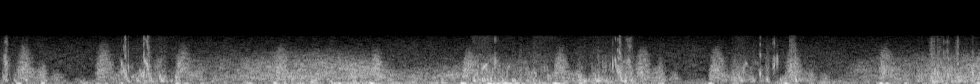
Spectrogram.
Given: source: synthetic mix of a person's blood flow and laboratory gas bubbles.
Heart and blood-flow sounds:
Doppler ultrasound of blood flow; subclavian vein
0.01-0.29 s: bubbles
1.18-1.83 s: bubbles
4.69-5.61 s: bubbles
5.77-6.40 s: bubbles
7.31-8.09 s: bubbles
9.16-9.81 s: bubbles
From the record:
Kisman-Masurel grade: 332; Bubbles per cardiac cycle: rolling drumbeat, 9 or more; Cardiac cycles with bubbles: 50 to 99%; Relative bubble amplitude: moderate (0.250 to 0.450); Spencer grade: 3 (all of the cardiac periods contain showers or single bubble signals, but not dominating or overriding the cardiac motion signals); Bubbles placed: anywhere in the cardiac cycle

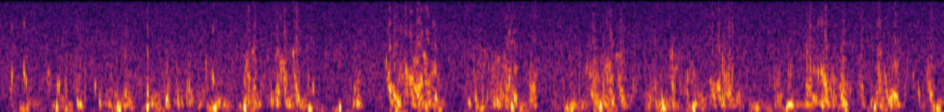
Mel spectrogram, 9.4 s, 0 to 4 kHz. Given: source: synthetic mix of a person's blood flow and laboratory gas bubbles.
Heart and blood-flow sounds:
Doppler ultrasound of blood flow; precordium
0.00-0.02 s: bubbles
0.07-0.16 s: bubbles
0.22-0.30 s: bubbles
0.46-0.89 s: bubbles
0.92-1.20 s: bubbles
1.23-1.96 s: bubbles
2.04-2.24 s: bubbles
2.42-3.18 s: bubbles
3.50-3.67 s: bubbles
3.83-4.48 s: bubbles
4.66-5.40 s: bubbles
5.83-6.37 s: bubbles
6.48-7.00 s: bubbles
7.09-7.42 s: bubbles
7.72-8.54 s: bubbles
8.57-9.36 s: bubbles
From the record:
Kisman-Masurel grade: 342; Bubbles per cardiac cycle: rolling drumbeat, 9 or more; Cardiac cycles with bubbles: 100%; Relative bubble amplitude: moderate (0.250 to 0.450); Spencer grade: 3 (all of the cardiac periods contain showers or single bubble signals, but not dominating or overriding the cardiac motion signals); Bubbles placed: anywhere in the cardiac cycle

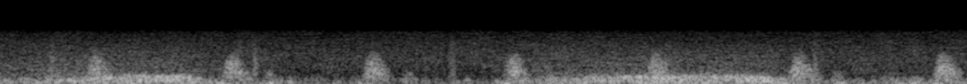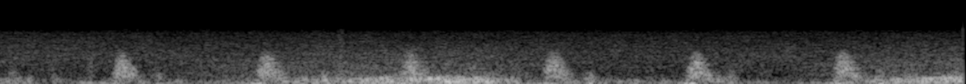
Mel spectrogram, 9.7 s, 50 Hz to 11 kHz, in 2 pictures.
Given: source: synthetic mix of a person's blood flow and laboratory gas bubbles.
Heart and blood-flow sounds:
Doppler ultrasound of blood flow; subclavian vein
no bubbles
From the record:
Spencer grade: 0 (complete lack of bubble signals)

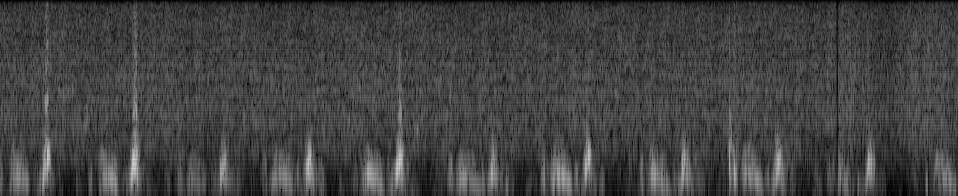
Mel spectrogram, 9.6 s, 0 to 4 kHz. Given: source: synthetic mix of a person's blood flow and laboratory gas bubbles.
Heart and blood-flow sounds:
Doppler ultrasound of blood flow; precordium
7.27-7.41 s: bubbles
From the record:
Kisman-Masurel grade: 112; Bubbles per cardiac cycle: 1 to 2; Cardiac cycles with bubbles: 1 to 10%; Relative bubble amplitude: moderate (0.250 to 0.450); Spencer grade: 1 (occasional bubble signal discernible with the cardiac motion signal, with majority of cardiac periods free of bubbles); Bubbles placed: only in the low amplitude regions of the cardiac cycle

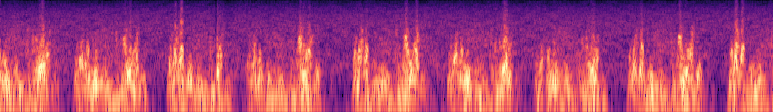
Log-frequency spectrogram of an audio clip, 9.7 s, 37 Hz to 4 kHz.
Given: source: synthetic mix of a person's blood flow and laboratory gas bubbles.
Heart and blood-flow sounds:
Doppler ultrasound of blood flow; precordium
no bubbles
From the record:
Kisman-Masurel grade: 000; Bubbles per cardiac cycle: 0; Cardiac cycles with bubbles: 0%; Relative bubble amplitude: no bubbles discernible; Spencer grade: 0 (complete lack of bubble signals)

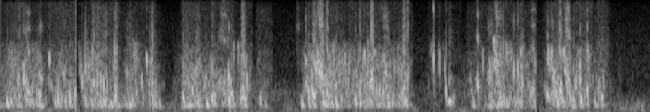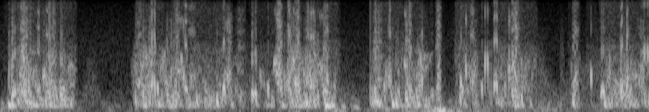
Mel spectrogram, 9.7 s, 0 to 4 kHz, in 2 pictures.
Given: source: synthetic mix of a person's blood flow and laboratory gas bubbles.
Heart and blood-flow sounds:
Doppler ultrasound of blood flow; subclavian vein
0.00-1.24 s: bubbles
1.34-2.04 s: bubbles
2.22-3.10 s: bubbles
3.21-3.45 s: bubbles
3.49-4.02 s: bubbles
4.05-4.58 s: bubbles
4.90-5.46 s: bubbles
5.85-7.44 s: bubbles
7.64-8.20 s: bubbles
8.29-8.90 s: bubbles
9.13-9.23 s: bubbles
9.27-9.75 s: bubbles
From the record:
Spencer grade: 4 (maximum detectable bubble signal sounding continuously throughout systole and diastole of every cardiac period, and overriding the amplitude of the normal cardiac signals); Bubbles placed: anywhere in the cardiac cycle

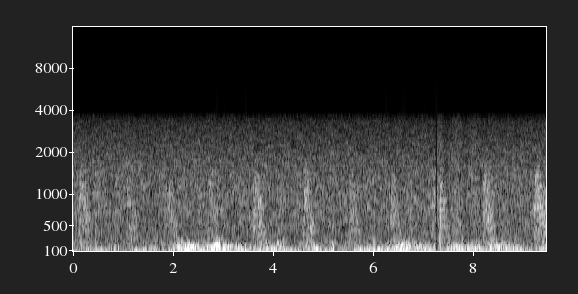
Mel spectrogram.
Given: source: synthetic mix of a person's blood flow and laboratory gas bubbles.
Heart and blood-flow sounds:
Doppler ultrasound of blood flow; subclavian vein
9.38-9.48 s: bubbles
From the record:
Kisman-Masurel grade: 212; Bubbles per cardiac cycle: several, 3 to 8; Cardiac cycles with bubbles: 1 to 10%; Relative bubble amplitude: moderate (0.250 to 0.450); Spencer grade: 1 (occasional bubble signal discernible with the cardiac motion signal, with majority of cardiac periods free of bubbles); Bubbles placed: anywhere in the cardiac cycle

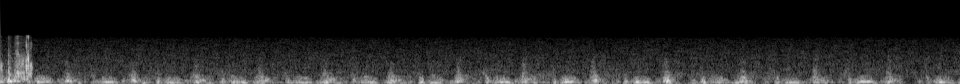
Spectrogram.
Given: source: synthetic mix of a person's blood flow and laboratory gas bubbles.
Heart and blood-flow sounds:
Doppler ultrasound of blood flow; precordium
0.00-0.34 s: bubbles
From the record:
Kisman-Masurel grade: 213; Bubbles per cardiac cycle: several, 3 to 8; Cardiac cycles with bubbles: 1 to 10%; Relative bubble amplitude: loud (0.450 to 0.775); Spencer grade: 1 (occasional bubble signal discernible with the cardiac motion signal, with majority of cardiac periods free of bubbles); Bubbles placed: anywhere in the cardiac cycle

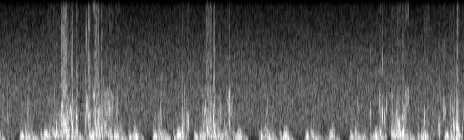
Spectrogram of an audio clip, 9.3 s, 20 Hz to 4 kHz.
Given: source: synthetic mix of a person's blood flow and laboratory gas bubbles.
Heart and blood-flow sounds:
Doppler ultrasound of blood flow; precordium
0.94-1.59 s: bubbles
1.65-2.40 s: bubbles
3.58-3.81 s: bubbles
4.04-4.68 s: bubbles
7.39-7.45 s: bubbles
7.55-7.77 s: bubbles
7.79-8.19 s: bubbles
8.45-8.59 s: bubbles
8.75-8.81 s: bubbles
8.85-8.93 s: bubbles
8.97-9.29 s: bubbles
From the record:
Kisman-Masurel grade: 333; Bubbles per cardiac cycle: rolling drumbeat, 9 or more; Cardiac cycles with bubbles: 50 to 99%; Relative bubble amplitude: loud (0.450 to 0.775); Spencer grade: 3 (all of the cardiac periods contain showers or single bubble signals, but not dominating or overriding the cardiac motion signals); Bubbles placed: anywhere in the cardiac cycle

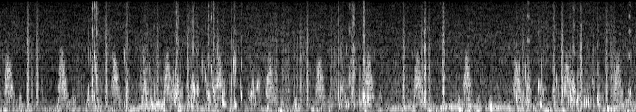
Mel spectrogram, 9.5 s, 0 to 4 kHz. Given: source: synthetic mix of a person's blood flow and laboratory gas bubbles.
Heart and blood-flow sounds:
Doppler ultrasound of blood flow; subclavian vein
1.28-1.55 s: bubbles
1.83-1.97 s: bubbles
2.09-2.39 s: bubbles
2.45-2.51 s: bubbles
2.55-3.27 s: bubbles
3.30-3.67 s: bubbles
3.70-3.94 s: bubbles
5.01-5.61 s: bubbles
7.71-8.21 s: bubbles
8.28-8.41 s: bubbles
8.49-9.09 s: bubbles
9.21-9.29 s: bubbles
9.40-9.50 s: bubbles
From the record:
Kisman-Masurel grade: 333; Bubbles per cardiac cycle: rolling drumbeat, 9 or more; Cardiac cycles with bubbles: 50 to 99%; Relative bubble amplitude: loud (0.450 to 0.775); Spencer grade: 3 (all of the cardiac periods contain showers or single bubble signals, but not dominating or overriding the cardiac motion signals); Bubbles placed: anywhere in the cardiac cycle

